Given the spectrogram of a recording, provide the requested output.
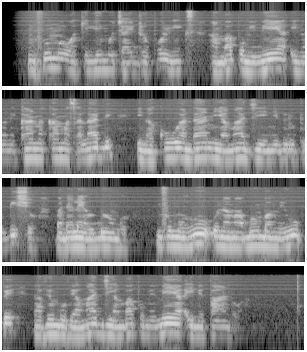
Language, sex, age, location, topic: Swahili, male, 18-24, Nairobi, agriculture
